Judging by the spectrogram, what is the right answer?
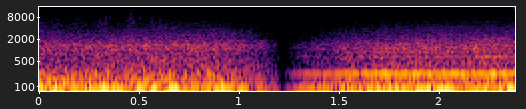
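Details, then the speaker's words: First-generation Toyota Tundra on the road: strong pull under throttle, firm clean gear changes, engine runs great and shifts hard; a separate hum at speed is suspected to be a CV joint, not brakes. "engine runs great shifts nice shifts hard like good hard"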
